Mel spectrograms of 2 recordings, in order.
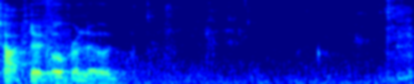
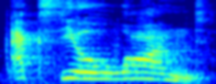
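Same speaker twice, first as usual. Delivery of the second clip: much higher, louder, drawn out very slowly; hammed-up spell incantation; spell casting; 12 semitones higher, 7 dB louder, much slower than usual. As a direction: summon it like a grand wizard. Casting a spell to summon wand.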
